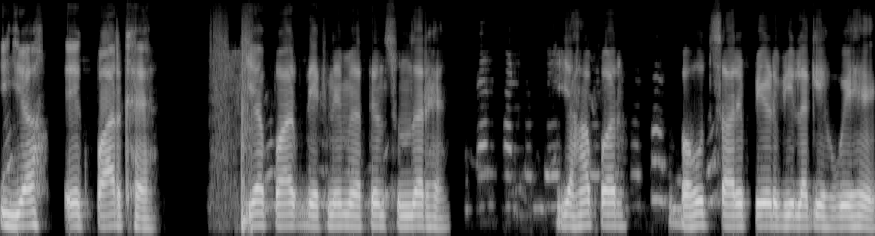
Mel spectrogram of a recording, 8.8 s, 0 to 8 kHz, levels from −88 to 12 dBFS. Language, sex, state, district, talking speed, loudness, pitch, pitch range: Hindi, male, Bihar, Jamui, 155 wpm, -13 LUFS, 145 Hz, 135-150 Hz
